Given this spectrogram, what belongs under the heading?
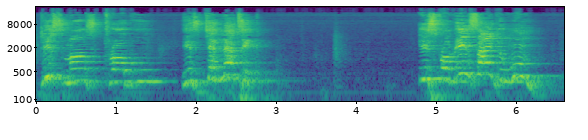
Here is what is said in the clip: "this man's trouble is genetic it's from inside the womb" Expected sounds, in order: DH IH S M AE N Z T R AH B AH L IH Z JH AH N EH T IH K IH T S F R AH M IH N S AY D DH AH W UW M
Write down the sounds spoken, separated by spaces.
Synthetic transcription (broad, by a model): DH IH S M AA N S T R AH B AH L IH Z JH AH N EH T IH K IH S F R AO M IH N S AY D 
